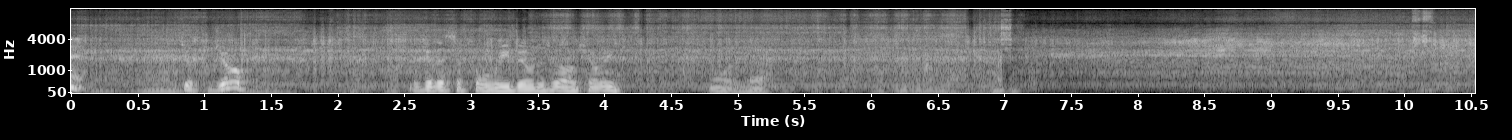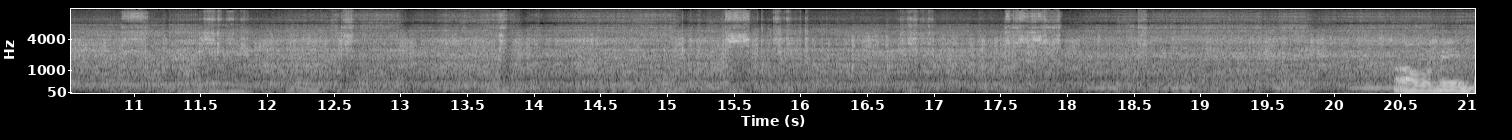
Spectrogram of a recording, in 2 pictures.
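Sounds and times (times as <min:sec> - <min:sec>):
metal being scrubbed: 0:00.0 - 0:07.1.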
